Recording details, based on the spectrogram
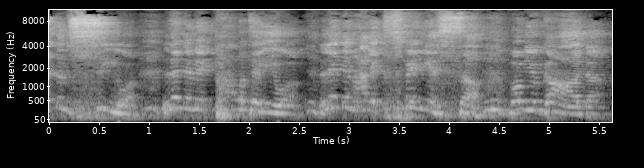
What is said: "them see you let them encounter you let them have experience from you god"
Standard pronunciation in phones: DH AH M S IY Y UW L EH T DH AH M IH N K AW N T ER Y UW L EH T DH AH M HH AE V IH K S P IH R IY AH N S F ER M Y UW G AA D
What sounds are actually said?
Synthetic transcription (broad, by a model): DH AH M S IY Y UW L EH T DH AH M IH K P AW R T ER Y UW L EH T DH AH M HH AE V IH K S P IH R IY AH N S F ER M Y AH G AA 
